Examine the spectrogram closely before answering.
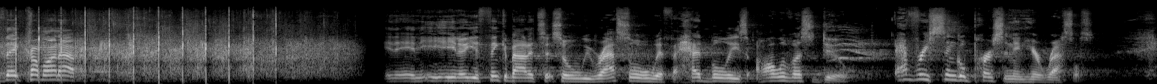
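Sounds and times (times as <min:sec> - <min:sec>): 
speech: 0:00.0 - 0:01.0, 0:03.9 - 0:11.5
audience applauding at a service as a choir arrives: 0:00.0 - 0:03.7.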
